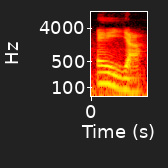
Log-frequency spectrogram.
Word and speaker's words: ella: The double L sounds like Y in Spanish. The word she is pronounced ella.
